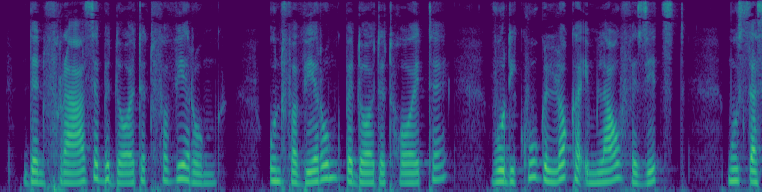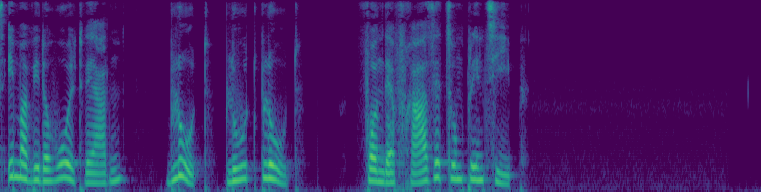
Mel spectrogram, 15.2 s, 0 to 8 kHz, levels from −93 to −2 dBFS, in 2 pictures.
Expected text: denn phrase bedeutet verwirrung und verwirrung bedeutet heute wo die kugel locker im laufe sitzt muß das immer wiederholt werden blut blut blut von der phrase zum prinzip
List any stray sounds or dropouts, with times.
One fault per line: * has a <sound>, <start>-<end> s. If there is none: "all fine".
all fine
